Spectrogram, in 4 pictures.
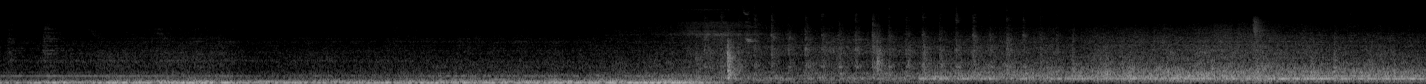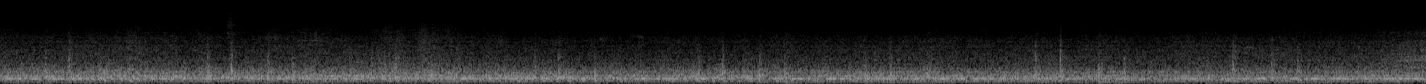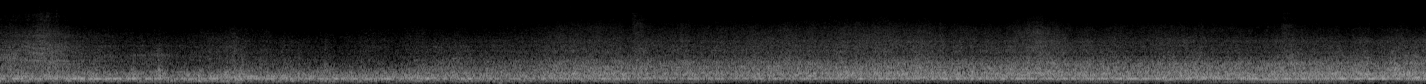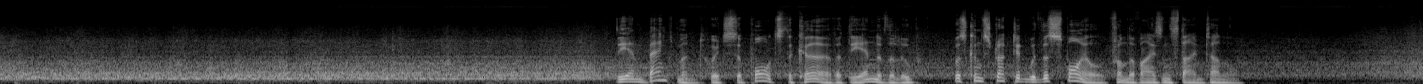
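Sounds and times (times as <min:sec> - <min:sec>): wheels clicking over rails: 0:07.0 - 0:11.2.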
